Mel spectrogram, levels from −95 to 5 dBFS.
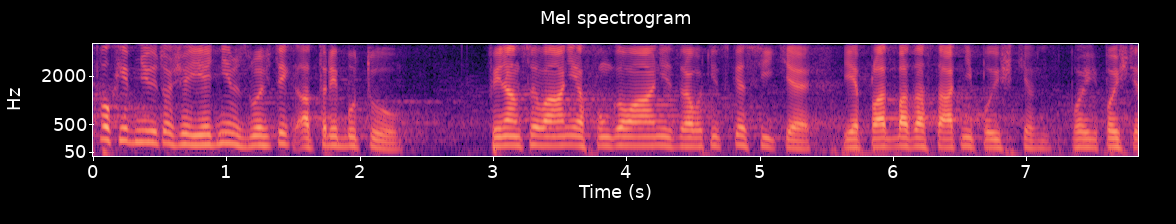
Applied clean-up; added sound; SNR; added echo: none; none; none; none.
